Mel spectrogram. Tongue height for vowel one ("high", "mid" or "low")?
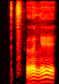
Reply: mid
